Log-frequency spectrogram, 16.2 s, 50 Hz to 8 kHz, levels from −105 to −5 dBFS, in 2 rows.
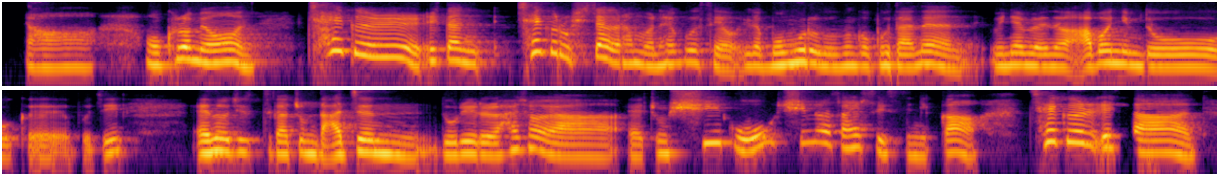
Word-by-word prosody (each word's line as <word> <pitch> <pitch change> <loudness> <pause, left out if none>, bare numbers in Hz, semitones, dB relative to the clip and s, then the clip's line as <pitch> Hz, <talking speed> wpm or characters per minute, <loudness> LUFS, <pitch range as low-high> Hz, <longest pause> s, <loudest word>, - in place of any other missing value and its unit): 아. 160 0 -7 0.3
어 190 -2 0
그러면 220 -5 +4 0.3
책을 310 -10 +2
일단 235 -3 0 0.2
책으로 380 -5 +1
시작을 275 -10 +2
한번 195 -4 -3
해 200 +1 -3
보세요 210 -9 -4
일단 175 -1 -4
몸으로 205 +4 +3
노는 175 0 -3
것보다는. 175 -2 -2
왜냐면은 175 -1 -1
아버님도 165 -5 +1
그 - - -7
뭐지 200 +3 -5 0.5
에너지 200 +1 +3
즈 200 -1 -19
가 175 -1 0
좀 180 0 -1
낮은 170 +2 +1
놀이를 165 -1 +1
하셔야 160 -9 -1
예 150 -1 -6
좀 180 +4 -6
쉬고 325 - +1
쉬면서 335 -5 -3
할 255 +1 +1
수 250 -4 -9
있으니까 185 +1 -2 0.3
책을 345 -4 +3
일단 190 - +2
190 Hz, 275 characters per minute, -24 LUFS, 170-230 Hz, 0.5 s, 그러면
